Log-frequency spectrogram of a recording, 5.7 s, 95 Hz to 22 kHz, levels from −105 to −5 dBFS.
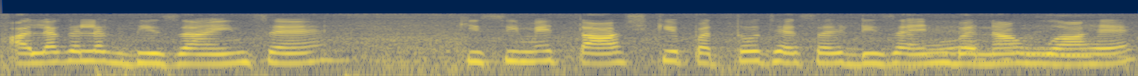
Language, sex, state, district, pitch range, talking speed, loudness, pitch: Hindi, female, Haryana, Jhajjar, 240-270 Hz, 145 wpm, -15 LUFS, 245 Hz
